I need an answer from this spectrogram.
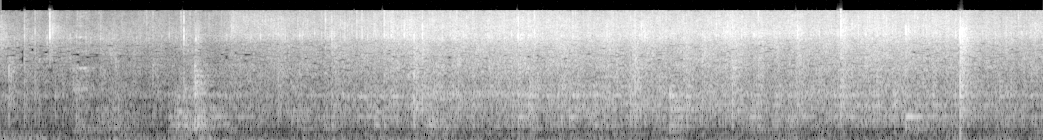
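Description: Shallots, garlic, ginger and green and dried red chillies sizzling in hot oil in a nonstick kadai. They are stirred with a wooden spatula, and the frying grows louder a second or two in. A sharp click sounds near the end.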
